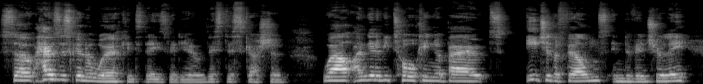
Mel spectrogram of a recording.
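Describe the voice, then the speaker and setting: Somewhat breathy delivery in an English accent, with lively intonation and a moderate pace. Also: man. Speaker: film reviewer youtuber. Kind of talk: casual video review talk. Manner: chatty, informal.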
